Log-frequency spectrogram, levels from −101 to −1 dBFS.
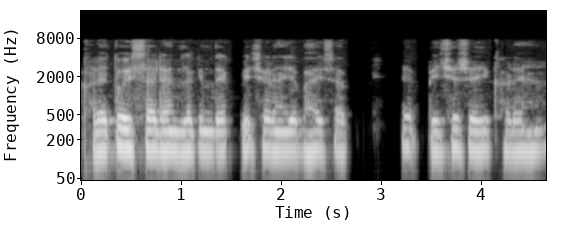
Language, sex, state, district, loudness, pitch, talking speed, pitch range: Hindi, male, Bihar, Saharsa, -21 LUFS, 135 Hz, 230 wpm, 135-145 Hz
